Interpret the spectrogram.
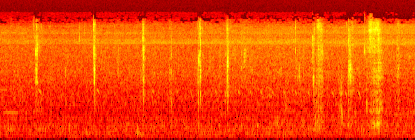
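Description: Scattered wet mouth clicks and smacks of someone biting and chewing a chewy piece of tapioca-dough seblak, over a low steady background hiss.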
